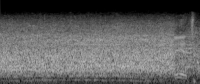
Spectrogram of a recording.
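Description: Arena crowd cheering, a loud, steady roar of many voices, in reaction to a slam dunk.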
